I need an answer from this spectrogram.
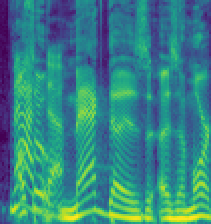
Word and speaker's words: Magda: classic so yeah apparently Joe thought her name was Magna like Magna Carta but dude it's spelled with a d yeah why would you like even if you pronounce it in an American way you would still say Magda it's Magda in Europe it's almost it's the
